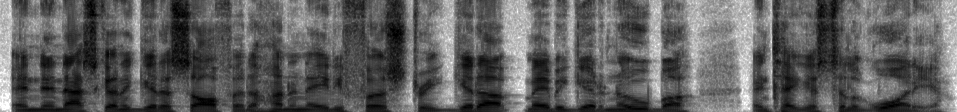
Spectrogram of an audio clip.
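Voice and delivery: brisk New York local giving directions; imitation New York subway talk; mock New York accent. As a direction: put on a New Yorker's accent. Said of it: "I started talking like New Yorkers".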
